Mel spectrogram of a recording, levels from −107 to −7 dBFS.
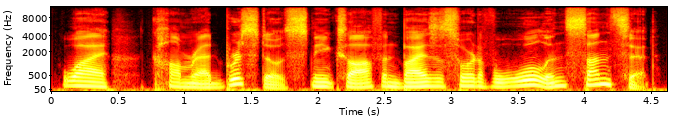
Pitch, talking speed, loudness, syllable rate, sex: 125 Hz, 155 wpm, -18 LUFS, 4.1 syllables/s, male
